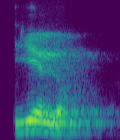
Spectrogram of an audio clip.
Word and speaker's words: hielo: es duda y efectivamente el h es mudo pero esto nos daría la sensación de que esta palabra se pronuncia así hielo con una y pero si ustedes que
